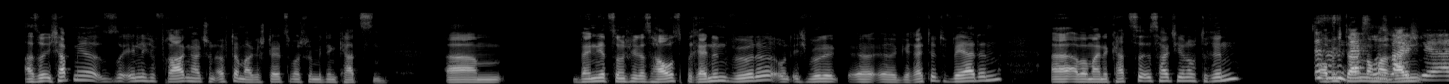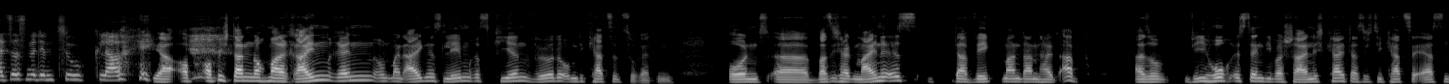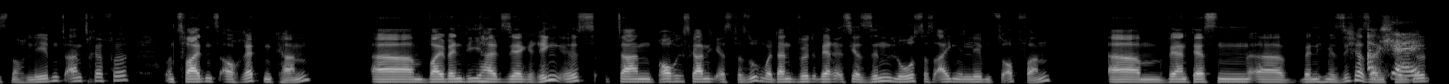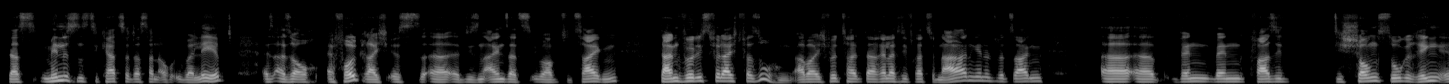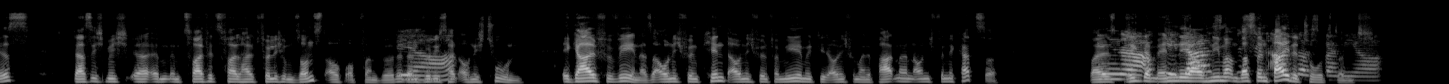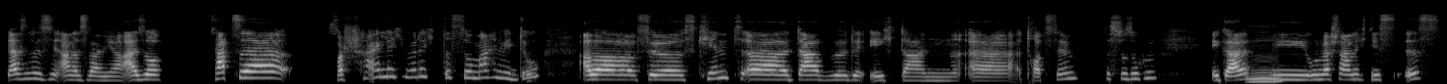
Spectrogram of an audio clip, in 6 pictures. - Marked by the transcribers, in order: laughing while speaking: "glaube"; other background noise; tapping
- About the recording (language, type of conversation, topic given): German, unstructured, Findest du, dass man für seine Überzeugungen auch Opfer bringen muss?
